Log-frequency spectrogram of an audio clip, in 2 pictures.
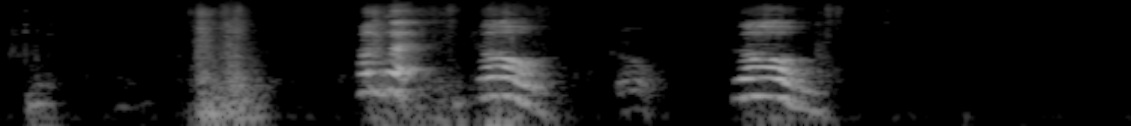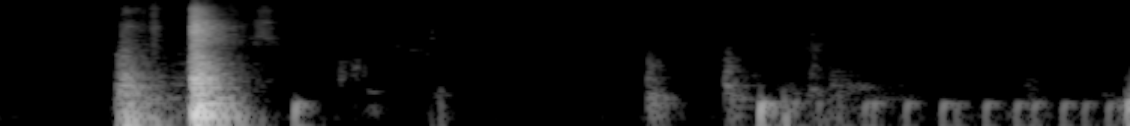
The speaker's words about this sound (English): I'm going to go deal with my dogs. Hold on. That is fine. One of the dogs is like hardcore going at the door. She's digging for dinosaurs.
